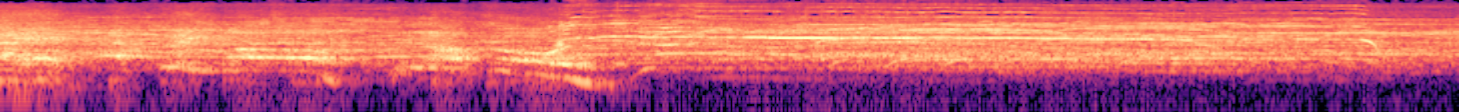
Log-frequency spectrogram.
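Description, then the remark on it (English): A large, predominantly Latino lucha libre arena crowd roars with shouts and whoops, jeering the wrestler El Gringo Loco as he throws out tortillas, many voices overlapping in a loud, continuous din; a few sharp yells rise above it before settling into a sustained murmur of jeers. “Entering the arena in stars and stripes spandex, he taunts the predominantly Latino crowd by throwing out tortillas, only to have them thrown back at him.”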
